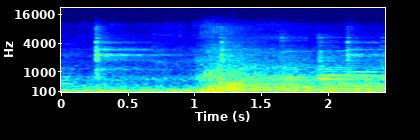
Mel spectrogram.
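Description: A motorcycle engine revs up about a second in, over live rock band music.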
